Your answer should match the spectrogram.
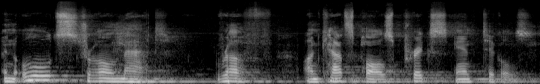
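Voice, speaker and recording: A man voicing a sleepy, dreamy female cat in a storybook, speaking in languid, halting, poetic phrases. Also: mid-range voice, expressive. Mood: drowsy. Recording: reverberant hall.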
